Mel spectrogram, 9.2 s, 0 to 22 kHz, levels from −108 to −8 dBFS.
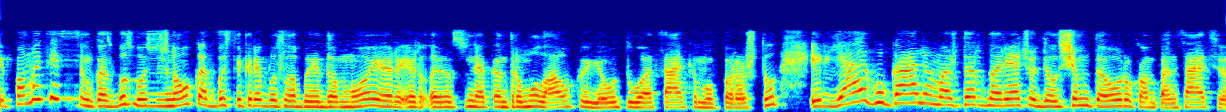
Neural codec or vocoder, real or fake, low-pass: codec, 16 kHz, 8 kbps, FreqCodec, larger model; fake; 7.2 kHz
